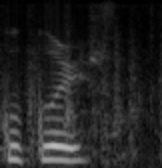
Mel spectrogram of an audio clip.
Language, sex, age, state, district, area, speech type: Nepali, female, 18-30, West Bengal, Kalimpong, rural, read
